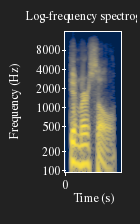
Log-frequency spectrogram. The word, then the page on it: demersal: American English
